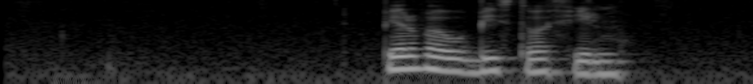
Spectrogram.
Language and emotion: Russian, neutral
